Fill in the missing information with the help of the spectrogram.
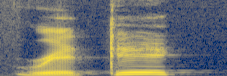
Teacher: the stress moved to the second syllable ridiculous so the last two syllables are short it's not you it's ridicu you still have the Y sound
